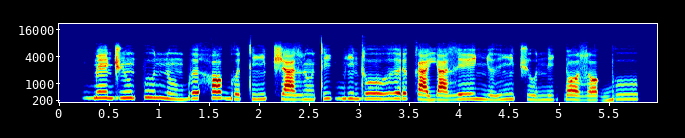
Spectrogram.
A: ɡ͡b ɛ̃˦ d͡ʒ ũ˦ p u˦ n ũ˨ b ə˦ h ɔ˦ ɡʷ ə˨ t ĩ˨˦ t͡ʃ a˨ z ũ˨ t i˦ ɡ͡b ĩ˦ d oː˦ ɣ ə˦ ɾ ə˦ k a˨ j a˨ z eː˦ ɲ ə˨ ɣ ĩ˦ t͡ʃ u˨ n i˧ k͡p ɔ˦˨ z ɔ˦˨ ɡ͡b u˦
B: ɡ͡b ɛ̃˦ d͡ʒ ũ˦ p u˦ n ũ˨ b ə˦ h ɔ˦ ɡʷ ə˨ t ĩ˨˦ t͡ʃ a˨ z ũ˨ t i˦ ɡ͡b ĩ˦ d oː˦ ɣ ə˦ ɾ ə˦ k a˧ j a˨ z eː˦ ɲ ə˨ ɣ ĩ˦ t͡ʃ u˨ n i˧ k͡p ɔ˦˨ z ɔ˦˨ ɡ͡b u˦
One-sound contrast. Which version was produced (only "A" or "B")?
A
